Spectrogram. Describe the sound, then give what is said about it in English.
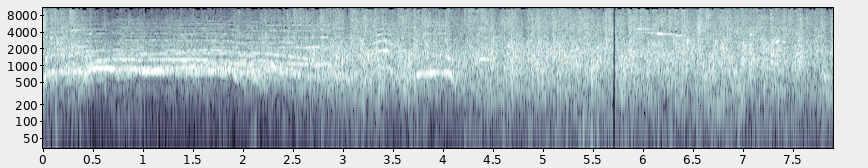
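A large audience applauds loudly and steadily for several seconds, with scattered whoops and cheers rising above the dense clapping, voting by applause on whether marijuana should be legalized. “How many people here think that marijuana should be legalized by applause?”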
